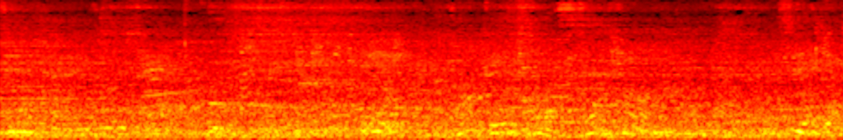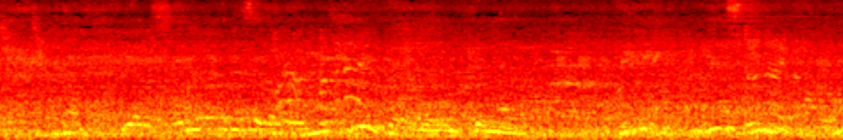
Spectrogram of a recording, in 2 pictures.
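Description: A crowd of pedestrians chatters nearby outdoors.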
